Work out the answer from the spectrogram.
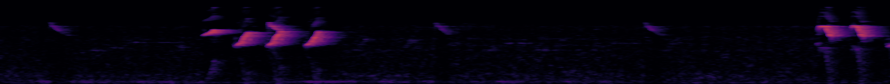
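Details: Greater green leafbird song used as a lure to stimulate other birds to sing; loud triplets of sharp descending slurred notes, with single thin high downslurs between, on a quiet background.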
